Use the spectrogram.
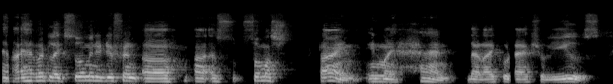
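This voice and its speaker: A man's voice: medium pitch, moderate pace, low-quality recording. A young man from Bangladesh, a native Bengali speaker, tells his life story as an interview guest, earnest and reflective, with many fillers and restarts. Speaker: guest, clothing brand founder.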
